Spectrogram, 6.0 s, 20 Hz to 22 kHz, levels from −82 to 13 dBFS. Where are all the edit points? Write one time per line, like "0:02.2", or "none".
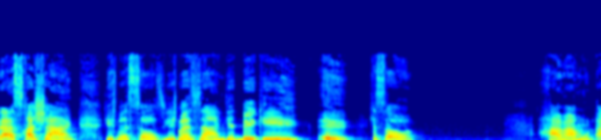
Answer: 0:01.2
0:01.8
0:02.4
0:03.1
0:03.7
